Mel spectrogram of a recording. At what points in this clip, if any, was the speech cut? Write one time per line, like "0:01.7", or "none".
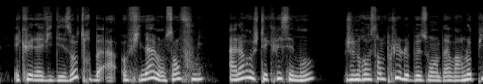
none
